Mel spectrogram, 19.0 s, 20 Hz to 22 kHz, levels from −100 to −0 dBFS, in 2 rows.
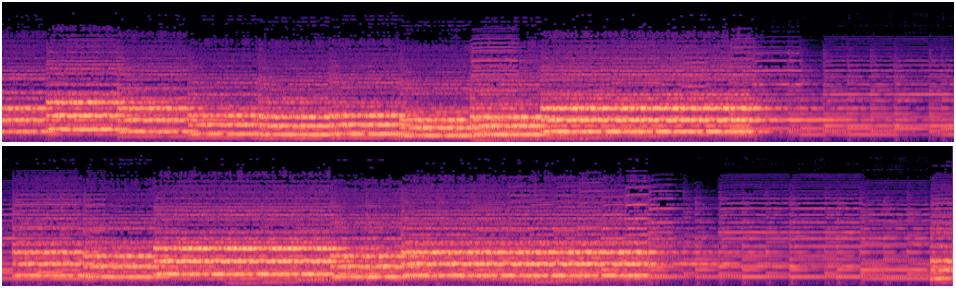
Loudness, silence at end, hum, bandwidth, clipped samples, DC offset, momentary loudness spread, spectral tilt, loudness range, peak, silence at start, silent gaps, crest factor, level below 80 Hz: -18 LUFS; 0 s; none; 10.5 kHz; under 0.1%; under 0.1%; 17 LU; -6 dB/octave; 7 LU; -4 dBFS; 0 s; none; 14 dB; -62 dBFS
